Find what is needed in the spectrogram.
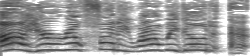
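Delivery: squeaky, very high-pitched character voice. Recapping an episode, speaker quotes a character's line in a Barney Fife impression. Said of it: "Great Mickey Mouse".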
